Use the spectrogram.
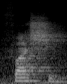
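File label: "fashi", Nigerian Pidgin, male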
